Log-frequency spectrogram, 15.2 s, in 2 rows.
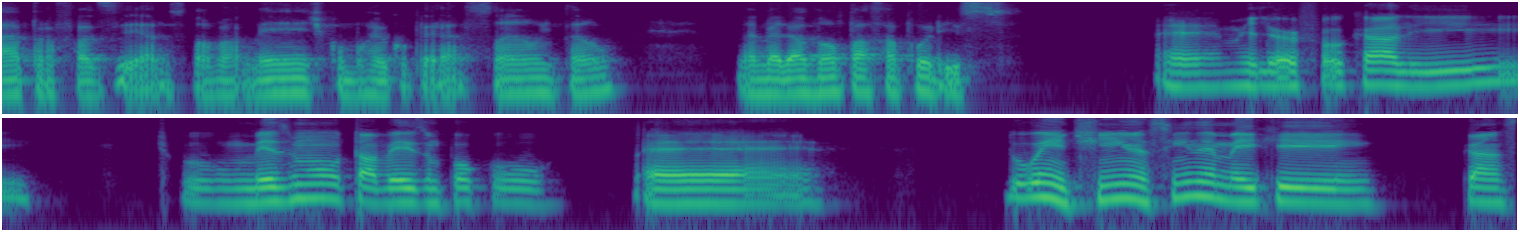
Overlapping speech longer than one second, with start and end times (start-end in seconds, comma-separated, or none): none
